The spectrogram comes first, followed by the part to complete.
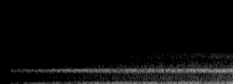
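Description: Synthesized intro sound effect: a single steady mid-pitched tone over a low rumble, swelling in from silence.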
